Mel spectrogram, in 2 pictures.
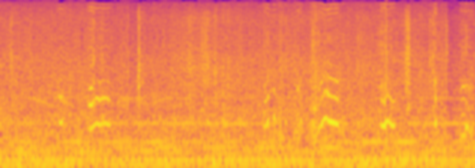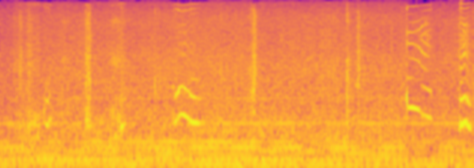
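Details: Five-week-old beagle puppies from a kennel litter, giving occasional short high whines that bend up and down, spaced a few seconds apart, over a steady humming background with faint tonal music.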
